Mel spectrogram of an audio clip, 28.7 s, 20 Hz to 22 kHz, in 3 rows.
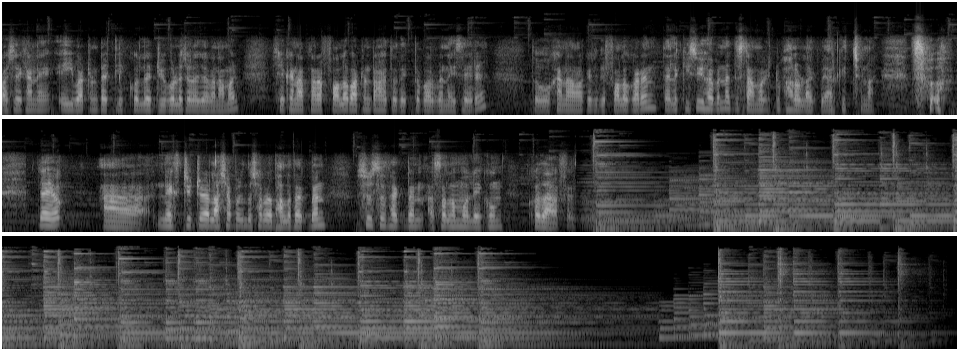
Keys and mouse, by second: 1.5 click, 2.6 click.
